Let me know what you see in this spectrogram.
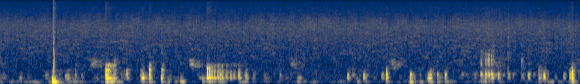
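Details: Fit male's abdomen heard through a stethoscope while digesting pastry, chicken, curry, bread, milk, eggs and pasta: frequent short, irregular gurgles and clicks; normal active bowel sounds.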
